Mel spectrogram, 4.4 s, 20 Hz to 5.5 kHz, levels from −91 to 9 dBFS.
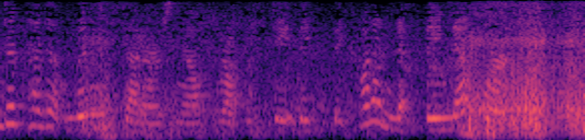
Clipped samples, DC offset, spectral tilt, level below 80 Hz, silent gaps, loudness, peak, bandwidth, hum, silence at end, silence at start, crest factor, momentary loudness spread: under 0.1%; under 0.1%; -6.5 dB/octave; -66 dBFS; none; -33 LUFS; -12 dBFS; 5.4 kHz; none; 0 s; 0 s; 22 dB; 12 LU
